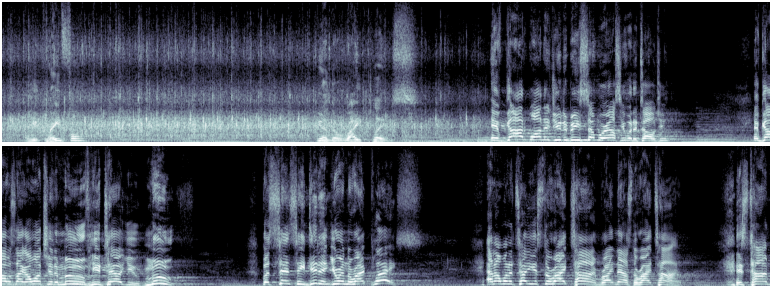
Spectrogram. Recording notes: VOUSCon Sunday. Live from VOUSCon 2023.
